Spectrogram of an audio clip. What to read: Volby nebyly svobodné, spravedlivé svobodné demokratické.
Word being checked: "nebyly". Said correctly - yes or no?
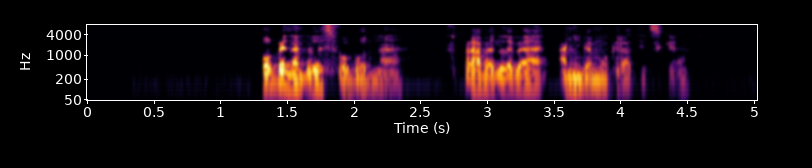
yes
